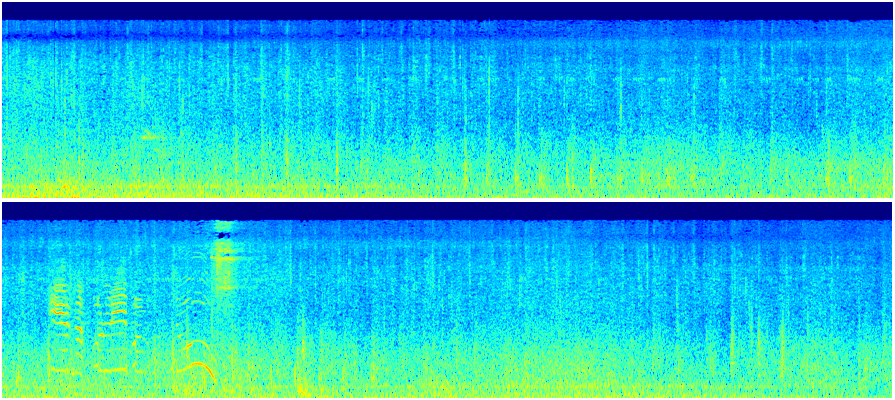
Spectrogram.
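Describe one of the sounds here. Footsteps run over gravel and grass.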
